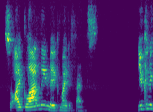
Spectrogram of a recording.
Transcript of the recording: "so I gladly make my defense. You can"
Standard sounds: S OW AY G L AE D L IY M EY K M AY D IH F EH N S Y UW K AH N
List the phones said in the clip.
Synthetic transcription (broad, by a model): S OW AY G L AE D L IY M EY K M AY D IH F EH N S Y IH K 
